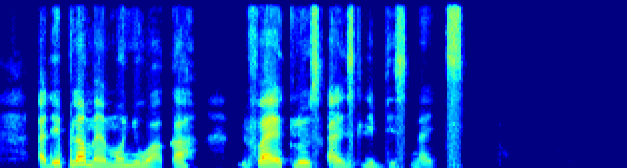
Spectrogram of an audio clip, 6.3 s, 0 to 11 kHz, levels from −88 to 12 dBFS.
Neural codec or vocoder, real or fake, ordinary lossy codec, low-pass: vocoder, 22.05 kHz, 80 mel bands, Vocos; fake; none; none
